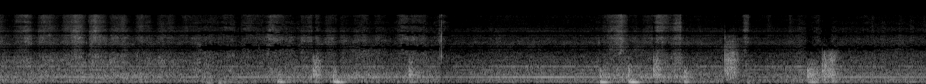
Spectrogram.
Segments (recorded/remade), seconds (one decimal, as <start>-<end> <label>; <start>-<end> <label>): 0.0-2.0 remade; 2.0-3.0 recorded; 3.0-3.6 remade; 3.6-4.5 recorded; 4.5-8.0 remade; 8.0-9.3 recorded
